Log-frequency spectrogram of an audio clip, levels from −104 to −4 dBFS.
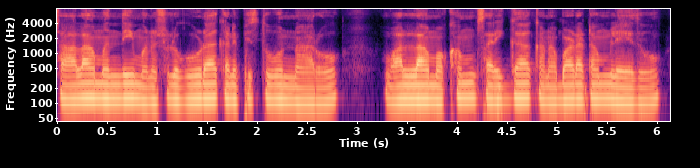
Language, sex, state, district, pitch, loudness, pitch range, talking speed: Telugu, male, Telangana, Hyderabad, 115 Hz, -20 LUFS, 110-120 Hz, 100 wpm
